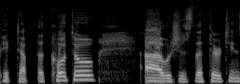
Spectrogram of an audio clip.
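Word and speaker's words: koto: how was learning the Kyoto? Am I I hope I'm pronouncing that right. It's there is a city in Japan called Kyoto, but the instrument has no Y. It's a Cotto.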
